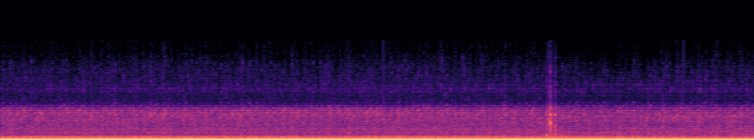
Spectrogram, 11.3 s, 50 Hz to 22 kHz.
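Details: 1994 Nissan Sentra four-cylinder, exhaust removed to fix a leak at the catalytic converter heat shield area: loud raw idle with deep throbbing rumble, running with no exhaust fitted.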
